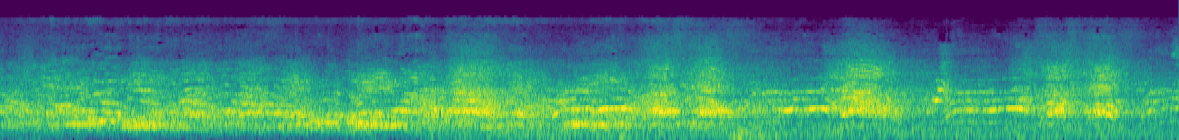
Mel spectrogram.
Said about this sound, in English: We stay in London now, and cries for justice, the sound of furious protests near the charred remains of the Grenfell Tower.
